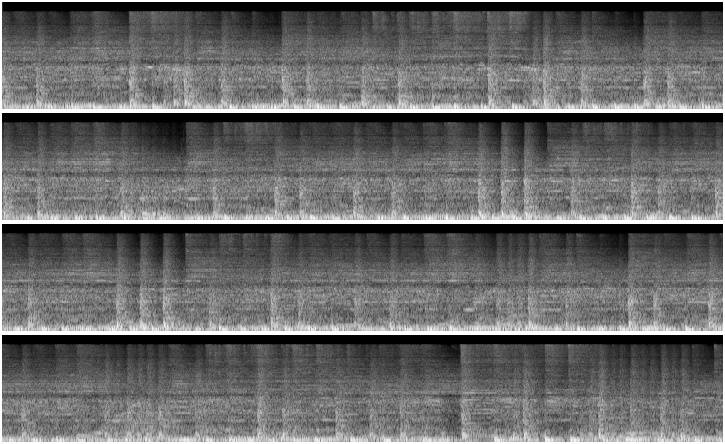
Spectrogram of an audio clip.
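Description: Live punk rock band playing loudly: a drum kit out front, with bass drum and snare, over electric guitar and bass guitar.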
